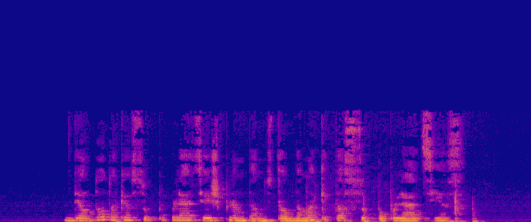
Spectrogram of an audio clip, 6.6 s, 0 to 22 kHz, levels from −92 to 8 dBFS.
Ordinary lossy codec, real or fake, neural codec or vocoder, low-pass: MP3, 48 kbps; real; none; 14.4 kHz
